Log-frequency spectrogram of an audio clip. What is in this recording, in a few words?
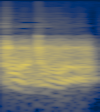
bomb failure mood low, speech pol; War Thunder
